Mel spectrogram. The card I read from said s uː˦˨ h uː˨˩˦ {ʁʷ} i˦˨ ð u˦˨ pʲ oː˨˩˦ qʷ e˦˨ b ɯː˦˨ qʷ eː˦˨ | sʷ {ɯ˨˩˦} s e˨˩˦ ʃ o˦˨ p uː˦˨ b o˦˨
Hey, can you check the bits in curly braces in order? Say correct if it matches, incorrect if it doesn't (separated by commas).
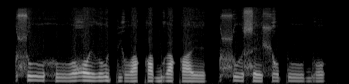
correct, correct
